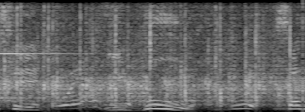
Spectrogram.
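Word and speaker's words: Boers: se sont-ils laence les burs oui la bonne prononciation c'est les Bours ça s'écrit c'est très bizarre ça s'écrit B O e r s ça se prononce Bour mais c'était la bonne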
